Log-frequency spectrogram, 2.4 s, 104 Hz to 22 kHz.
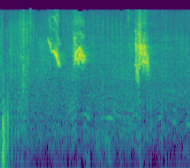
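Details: Three quick, high chirps from sparrows greeting a visitor at a Tenmangu shrine on 3 July 2020, with a short low sound at the very start.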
